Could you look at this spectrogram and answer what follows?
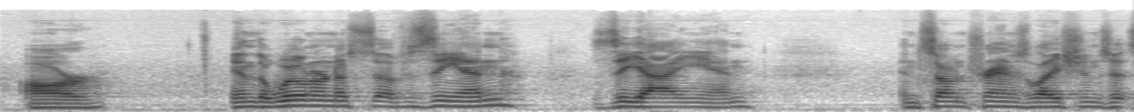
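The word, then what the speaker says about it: Zin: in the wilderness of Zen z-i-n and some translations it says sin s-i-n but it's pronounced Zen now in this particular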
